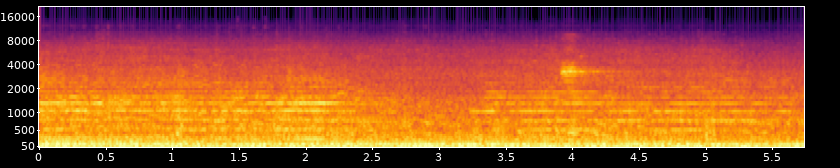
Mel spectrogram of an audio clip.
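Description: Traffic rumbles steadily on a nearby road outdoors.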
